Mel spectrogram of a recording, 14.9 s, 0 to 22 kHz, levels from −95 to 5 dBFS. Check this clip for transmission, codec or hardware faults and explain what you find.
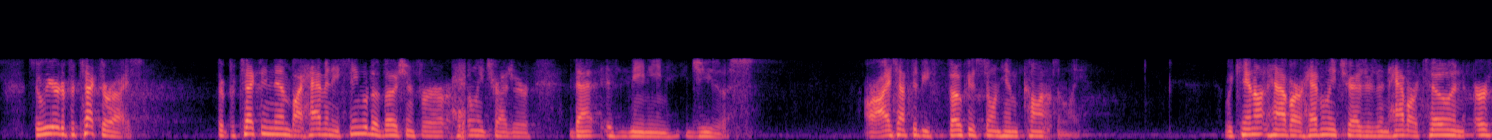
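The clip has two faults: low-bitrate codec damage throughout, and four short packet-loss dropouts.

The G.729 codec, here at 8 kbit/s, rebuilds speech from a vocal tract model and a few pulses per frame. Nothing above 4 kHz survives. The speech sounds muffled, slightly rough and synthetic, and the damage is plainly audible.

VoIP packet loss concealed by the speech codec occurs at 0.32 to 0.39 s, 4.41 to 4.71 s, 6.02 to 6.15 s and 10.42 to 10.54 s. The decoder filled each gap by extrapolating its last frame and fading it. The speech smears into a buzzy tone or coloured noise that fades, and it stays weak briefly after the gap. The gap near 4.4 s loses about 120 ms, scattered over 240 ms, with runs up to 60 ms. The gap near 10.4 s loses about 90 ms, which fits three 30 ms packets. The other two each lose 30 ms, which fits a single packet.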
